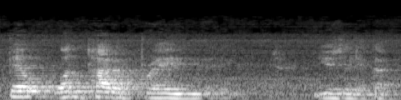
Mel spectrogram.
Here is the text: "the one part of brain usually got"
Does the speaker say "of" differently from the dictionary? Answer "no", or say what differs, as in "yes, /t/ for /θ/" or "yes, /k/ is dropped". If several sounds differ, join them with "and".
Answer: no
